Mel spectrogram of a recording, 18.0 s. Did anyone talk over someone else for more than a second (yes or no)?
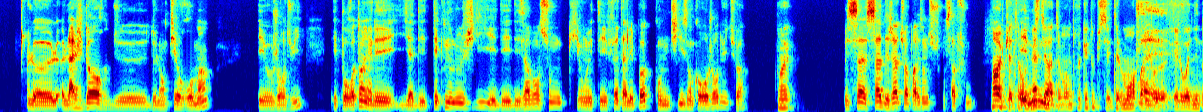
no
